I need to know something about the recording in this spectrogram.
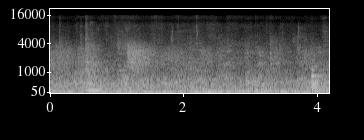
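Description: A cue ball clacks sharply against another ball.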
